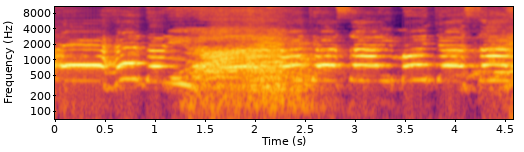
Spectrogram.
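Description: At a religious gathering, a loud voice calls out slogans of Takbir, Risalat and Haidri and a crowd roars back in a big shout, the call and the answer alternating closely.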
